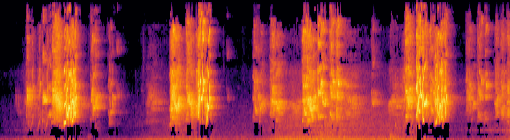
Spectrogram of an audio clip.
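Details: A freshly paired albino MM male and lutino MM female lovebird give loud, raspy, shrill bursts of chatter roughly every two seconds, with a soft low rumble in the background.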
